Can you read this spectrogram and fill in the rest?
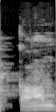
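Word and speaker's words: comb: के बाद आया बी यदि एम के जस्ट बाद में बी आता है तो ब साइलेंट हो जाता है जैसे सीओ एम बी यहां कोम ने पढ़ कर के यहां जो एम के बाद में तुरंत एम के तुरंत बाद में ब आ रहा है तो हम इस भी को दोस्तों साइलेंट कर देंगे और सीओ एम का ही उच्चारण निकालेंगे कॉम पढ़ेंगे इसी तरह बी ओ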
